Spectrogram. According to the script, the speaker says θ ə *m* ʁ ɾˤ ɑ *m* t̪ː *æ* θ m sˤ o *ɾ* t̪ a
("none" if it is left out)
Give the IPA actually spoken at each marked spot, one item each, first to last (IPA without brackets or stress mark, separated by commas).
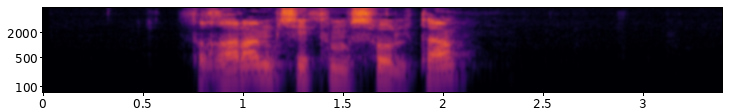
none, m, i, l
